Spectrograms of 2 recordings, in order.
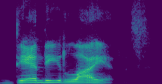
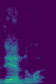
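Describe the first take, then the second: First: It is split into two words, like dandy lions. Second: It is said as one ordinary word. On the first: "I say dandelions ... two words" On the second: "instead of dandelions"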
